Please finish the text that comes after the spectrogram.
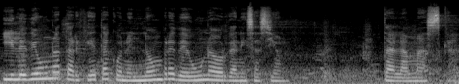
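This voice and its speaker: A woman reading a novel as an audiobook narrator, in a measured, suspenseful storytelling manner. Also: mid-range voice, crowd noise. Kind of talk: scripted dramatic narration of a novel. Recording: studio narration over a music bed. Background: background music.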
